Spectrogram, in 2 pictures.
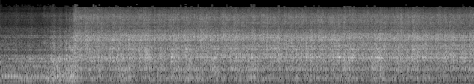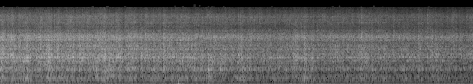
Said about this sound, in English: we're now recording the destruction of a glass jar in the incinerator. So a glass jar has been put rim down in the incinerator.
